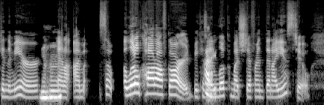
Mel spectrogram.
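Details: Adult woman with neurological spasmodic dysphonia of no known cause, with abductor and adductor features that worsen with stress; breathy breaks and cut-off vowels; spasmodic dysphonia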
